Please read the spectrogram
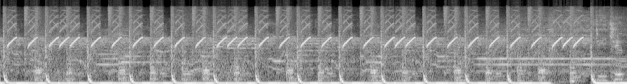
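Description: Hard electronic dance remix: a kick drum at about two beats a second over a heavy sub-bass, with a fast string of short rising synth chirps above it. The bass drops out briefly near the end, then comes back.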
